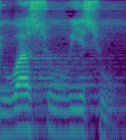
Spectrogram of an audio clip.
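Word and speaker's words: يُوَسْوِسُ: Jadi jangan sampai yuwaswi, tapi yuwaswisu, yuwaswisu. Jangan sampai yuwaswisu.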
